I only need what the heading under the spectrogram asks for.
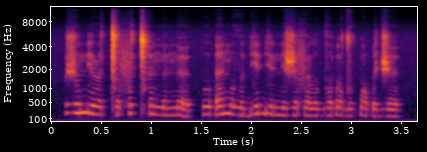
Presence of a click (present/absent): present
